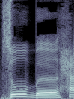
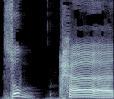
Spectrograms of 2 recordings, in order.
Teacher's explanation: Jadi nggak perlu ditahan karena dipantulkan bukan dipanjangkan. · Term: qalqalah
